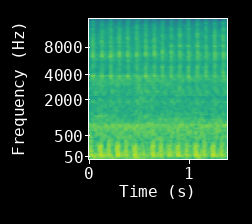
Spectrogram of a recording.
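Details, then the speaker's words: Honda Supra motorcycle fouling spark plugs, new aftermarket carburetor, at idle: rapid uneven ticking, about ten a second, over lumpy rough idle; leaking valves suspected. "Ini motor hidup walaupun suaranya ada suara ketikan ya, suara agak kasarlah bahasanya kayak gitu."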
